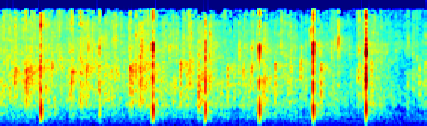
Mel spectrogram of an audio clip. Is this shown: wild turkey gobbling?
no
